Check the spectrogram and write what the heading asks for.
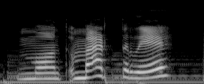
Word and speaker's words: Montmartre: Bueno, ahora vamos a otro palacio al Palacio de Montramarte. Si es que así se pronuncia. Así que vayamos. Antes de decirles datos de Montmartre, que es así como se pronuncia, es la primera corrección que voy a hacer porque voy a hacer tres correcciones.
